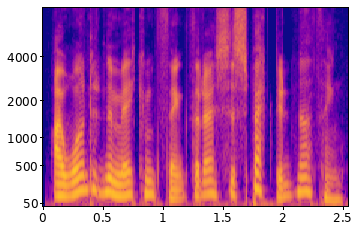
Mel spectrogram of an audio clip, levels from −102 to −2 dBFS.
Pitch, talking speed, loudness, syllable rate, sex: 135 Hz, 235 wpm, -23 LUFS, 5.8 syllables/s, male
